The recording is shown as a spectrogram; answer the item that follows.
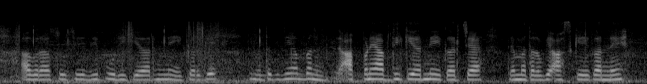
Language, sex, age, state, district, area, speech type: Dogri, female, 18-30, Jammu and Kashmir, Samba, rural, spontaneous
